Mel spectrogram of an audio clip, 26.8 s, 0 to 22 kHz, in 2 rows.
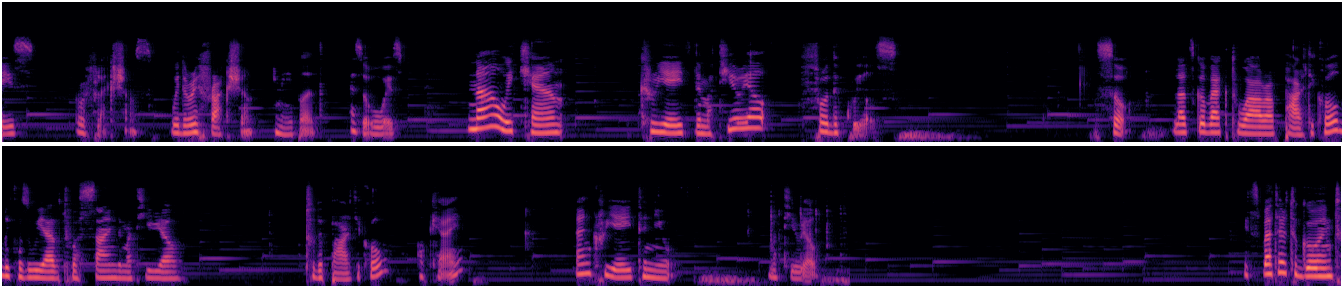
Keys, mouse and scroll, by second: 0.1 click, 2.4-3.5 scroll up 5, 3.5 click, 4.2 scroll down 3, 4.6 click, 5.1 scroll down 2, 5.3-6.0 middle drag, 6.0 scroll down 2, 6.3-7.0 shift+middle drag, 7.0 click, 7.7 scroll up 3, 9.4 click, 10.3 click, 10.7 scroll down 1, 10.8-12.4 middle drag, 12.4 KP_Decimal, 13.2 scroll down 1, 13.4-14.4 middle drag, 14.4 scroll down 2, 14.6-15.3 shift+middle drag, 15.3 scroll down 2, 15.4-18.1 shift+middle drag, 18.1-21.2 drag, 21.2 `, 22.1 BackSpace, 22.4 l.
